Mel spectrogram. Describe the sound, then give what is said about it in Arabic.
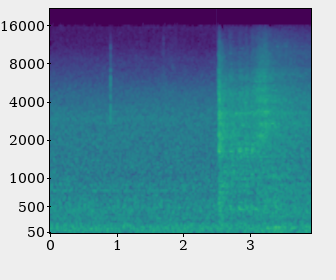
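A car engine starts after a long press of the start button. Faint background noise gives way, partway through, to the engine catching with a sudden burst and then settling into a steady, louder running hum. “شوف السيارة ما شاء الله اشتغلت”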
